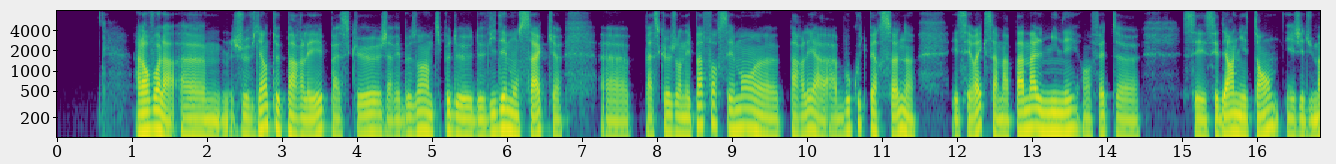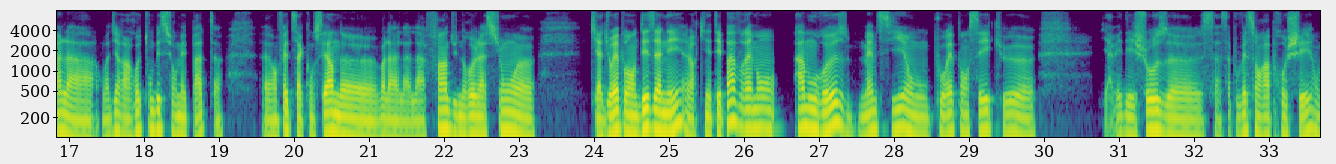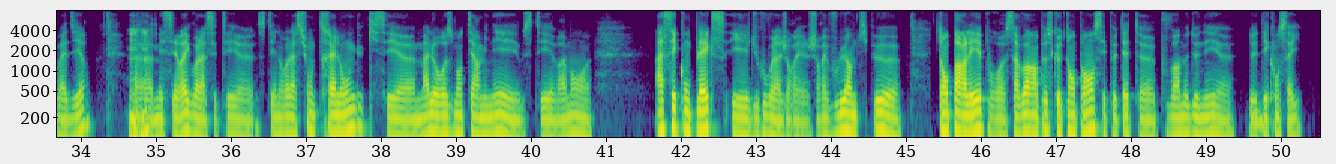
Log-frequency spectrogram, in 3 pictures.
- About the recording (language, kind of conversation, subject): French, advice, Comment reconstruire ta vie quotidienne après la fin d’une longue relation ?
- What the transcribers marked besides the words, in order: none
